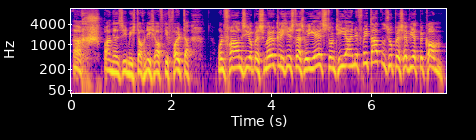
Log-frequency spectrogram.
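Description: Radio drama: grandiose, sour middle-aged stage impresario, gravelly and husky, forever complaining. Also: male voice, high-pitched, lively intonation, moderate pace, fairly bright tone, heavily acted. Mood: demanding. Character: pompous, disdainful, self-pitying male touring theatre impresario. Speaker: actor playing a travelling playwright-actor. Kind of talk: theatrical radio drama monologue.

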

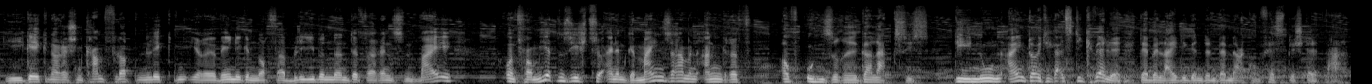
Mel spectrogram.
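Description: A man's voice: lowish voice, animated, moderate pace, a little mellow, faint music behind, lightly acted. A man playing the narrator of a radio drama, a guidebook telling its tale in a dryly grandiose, scripted storytelling manner. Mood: dry, epic.

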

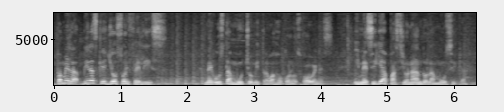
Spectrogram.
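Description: An actor with a Costa Rican accent playing a passionate, newly defiant teacher and musician in a radio drama. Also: male voice, a little high, animated, fairly quick, music in the background, lightly acted. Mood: defiant, wounded.

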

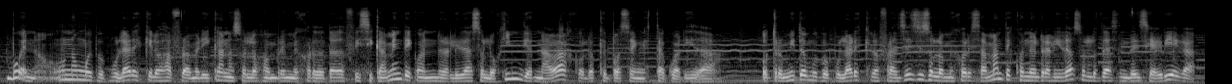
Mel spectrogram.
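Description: A woman's voice: deep voice, fast, dark tone, faint music behind, close to an everyday voice. A woman playing a poised, matter-of-fact female lecturer in a comic radio sketch. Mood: poised, frank.

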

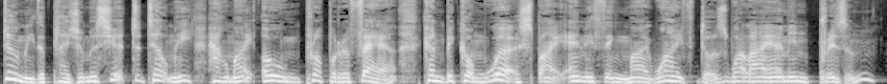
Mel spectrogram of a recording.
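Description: A man's voice: a little high, moderate pace, few pauses, a little mellow, slightly rough, no echo, clean studio sound, voice pushed up. A man voicing an agitated, cowardly mercer who pleads and protests at length in a storybook reading. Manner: pleading, long-winded protests. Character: agitated, cowardly, wailing middle-aged male mercer under arrest.

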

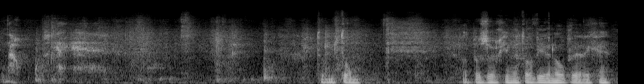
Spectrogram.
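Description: Deep voice guy, old radio play, hissy noisy tape, quiet murmury searching. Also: flat delivery, a little slow, creaky. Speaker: radio drama actor.

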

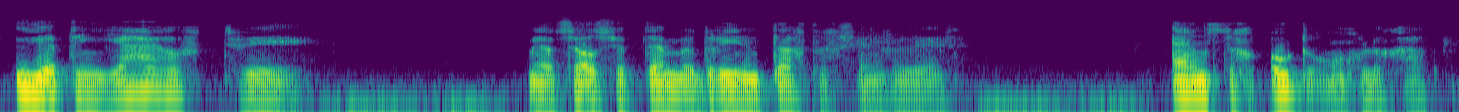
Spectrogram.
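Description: An insinuating musician who poses as a seer in a radio drama. His voice is low and rough-edged, with big pitch swings and a knowing, mannered delivery. The sound is slightly muffled. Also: expressive, unhurried, long pauses, darkish tone. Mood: knowing, mysterious. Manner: mannered, knowing, falsely modest. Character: enigmatic, insinuating male musician guest, self-styled clairvoyant. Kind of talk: naturalistic Dutch radio play acting. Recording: dull, lo-fi radio play recording.

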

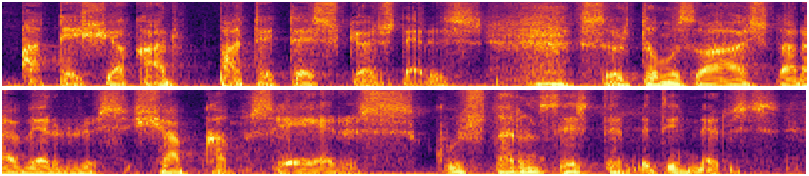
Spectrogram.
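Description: An actor playing an older man in a radio play, a handy, dreamy enthusiast who coaxes and reassures in a husky voice. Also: sits low, animated, unhurried, fairly bright tone, exaggerated voice. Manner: coaxing, reassuring. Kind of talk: radio theater acting.

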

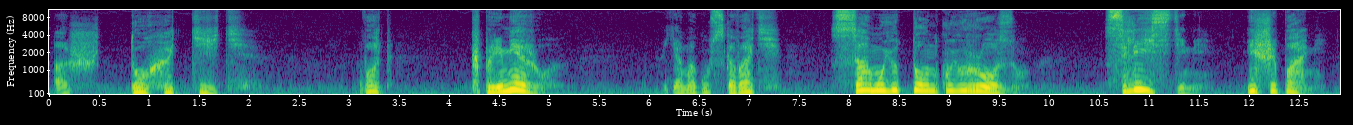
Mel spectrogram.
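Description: An actor playing a proud young village blacksmith who talks in an earnest, boastful way, in a radio play. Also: male voice, high voice, big pitch swings, slow, long pauses, dark tone, husky, dry recording, full character voice. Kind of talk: 1980s radio play acting.

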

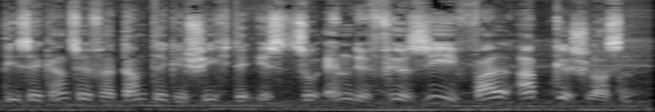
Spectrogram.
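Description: A man's voice: fairly high pitch, measured pace, sharp tone, slight background noise, full character voice. An actor playing a stern, blustering police chief in a radio drama, commanding and clipped in his manner. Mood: grudging, firm. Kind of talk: German radio drama acting.

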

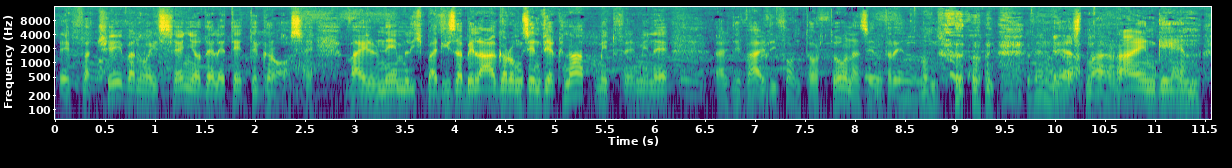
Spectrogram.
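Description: An actor playing a lewd, coarse medieval German soldier in a radio drama, using rough pidgin speech. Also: male voice, medium pitch, moderate pace, lightly acted. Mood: lewd, leering. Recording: busy outdoor crowd scene.

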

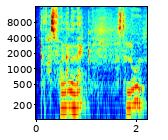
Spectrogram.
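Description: A woman's voice: fairly low pitch, steady tone, normal speed, noisy background, lightly acted. A woman playing an anxious, apologetic partner who hesitantly placates her jealous girlfriend in a naturalistic audio drama. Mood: anxious, pleading.

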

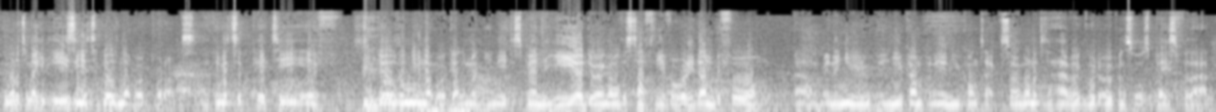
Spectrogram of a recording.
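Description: A man's voice: lowish voice, steady tone, fairly quick, hardly any pauses, low-quality recording. A man giving technical interview answers as a guest, often repeating and rephrasing as he explains. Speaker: interview guest, open source project founder. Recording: busy crowd chatter behind the voice. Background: crowd of people talking.

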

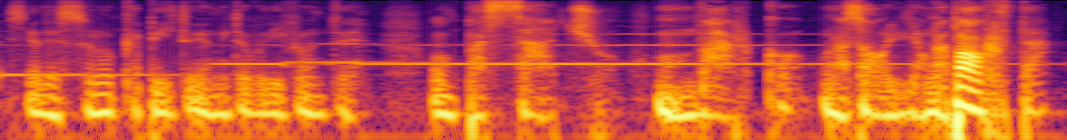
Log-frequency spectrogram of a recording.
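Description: Casting: idealistic young student, intense, halting radio-play delivery, rough creaky edge. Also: male voice, medium pitch, steady tone, over loud music. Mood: searching, fervent. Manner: intense, halting, repeats words, drops to whispers. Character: earnest young male student inventor, idealistic, anxious, excitable. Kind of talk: theatrical radio monologue.

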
